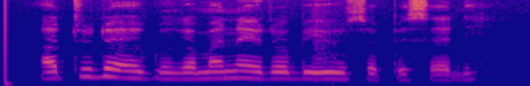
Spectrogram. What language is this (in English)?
Luo (Kenya and Tanzania)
